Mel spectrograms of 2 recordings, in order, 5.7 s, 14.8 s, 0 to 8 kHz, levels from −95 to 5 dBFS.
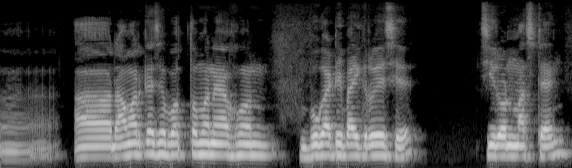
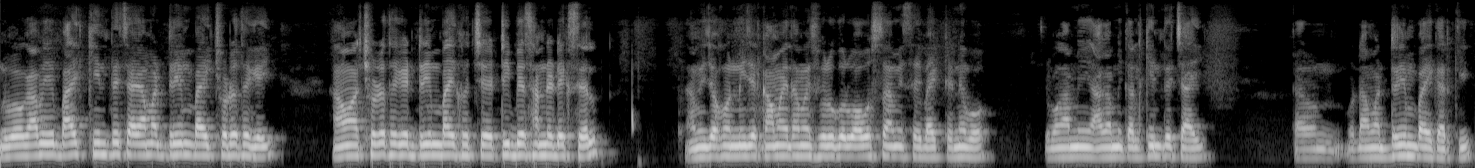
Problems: none marked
